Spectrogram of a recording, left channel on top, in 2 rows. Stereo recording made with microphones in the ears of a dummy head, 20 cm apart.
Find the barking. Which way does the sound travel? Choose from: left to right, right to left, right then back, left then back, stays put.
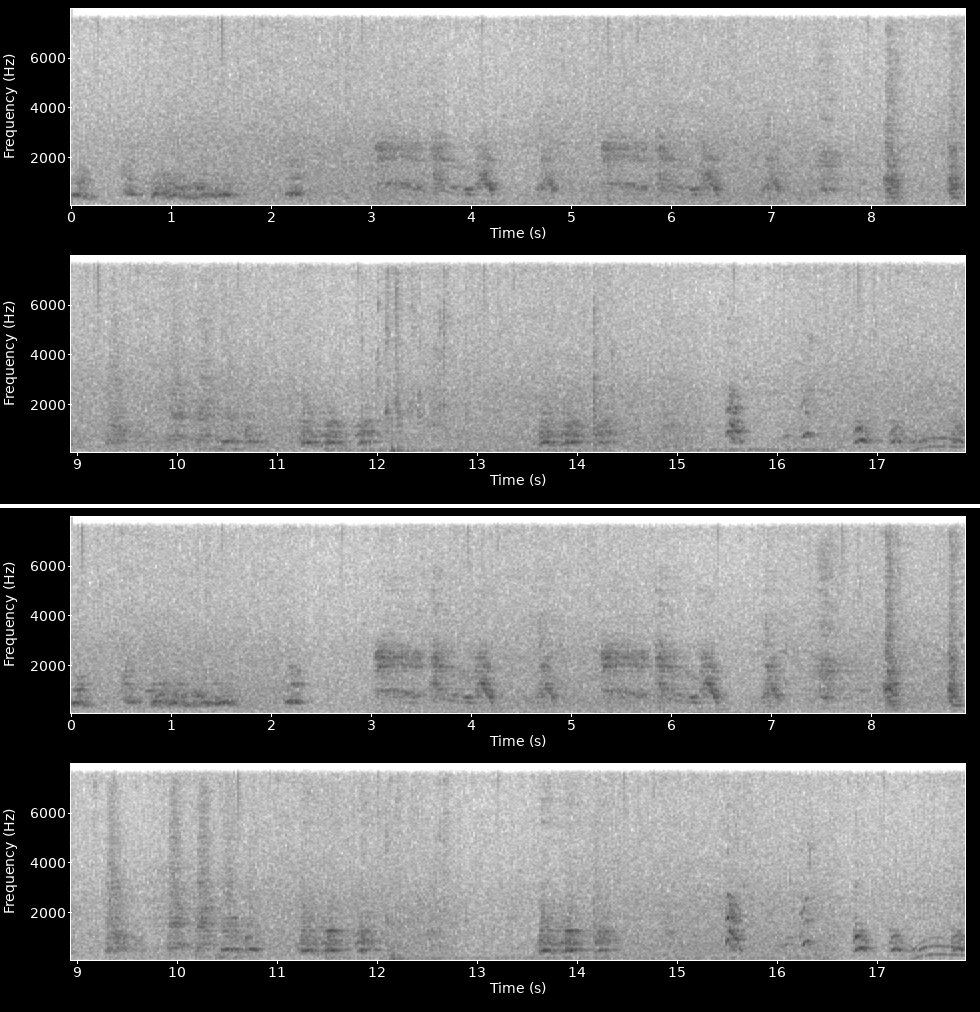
stays put.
